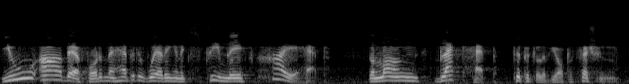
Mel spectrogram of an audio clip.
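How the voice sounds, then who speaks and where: An actor in a 1940s radio drama playing a coolly superior, sardonic detective with a clipped, precise, imperious delivery. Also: male voice, on the high side, very animated, fairly quick, breathy edge. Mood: cool, analytical. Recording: dull, lo-fi old radio recording.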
